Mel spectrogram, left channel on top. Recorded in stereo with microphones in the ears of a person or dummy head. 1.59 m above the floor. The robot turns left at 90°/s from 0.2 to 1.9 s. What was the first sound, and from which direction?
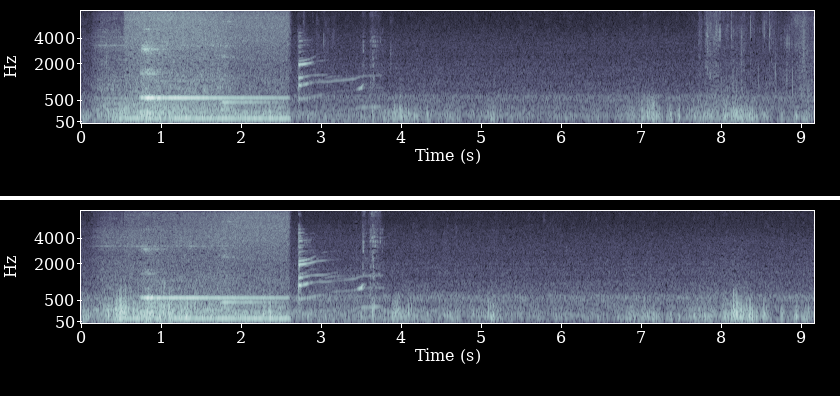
A doorbell, 130° left.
